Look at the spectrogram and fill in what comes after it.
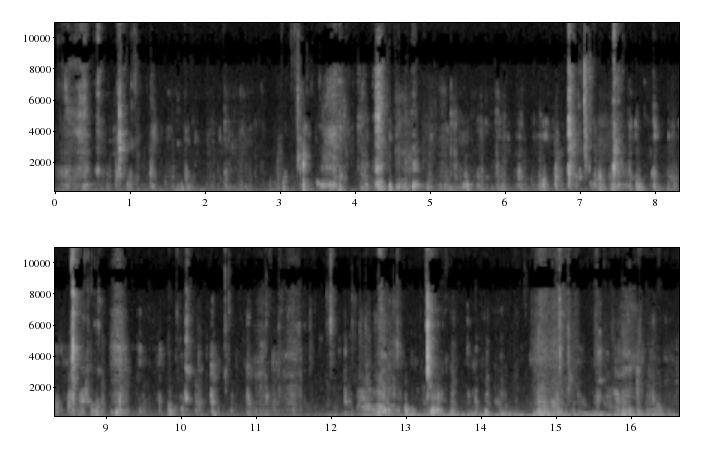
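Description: Two people chewing and biting into mutton momos, with irregular wet mouth smacks and clicks.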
